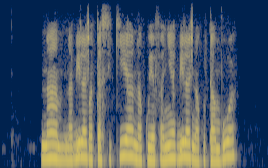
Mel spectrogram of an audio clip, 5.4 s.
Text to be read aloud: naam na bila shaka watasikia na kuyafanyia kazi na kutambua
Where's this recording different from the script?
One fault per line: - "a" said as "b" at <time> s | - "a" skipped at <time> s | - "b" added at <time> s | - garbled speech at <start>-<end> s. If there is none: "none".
- "shaka" skipped at 1.8 s
- "kazi" said as "bila" at 3.5 s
